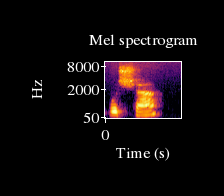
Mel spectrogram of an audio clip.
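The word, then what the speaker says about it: Rorschach: Então, fui trabalhar com o método de Rochat, é, a pronúncia do meu professor, que eu carrego até hoje,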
